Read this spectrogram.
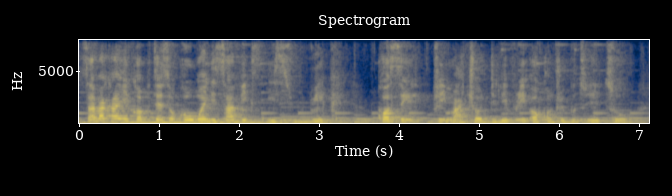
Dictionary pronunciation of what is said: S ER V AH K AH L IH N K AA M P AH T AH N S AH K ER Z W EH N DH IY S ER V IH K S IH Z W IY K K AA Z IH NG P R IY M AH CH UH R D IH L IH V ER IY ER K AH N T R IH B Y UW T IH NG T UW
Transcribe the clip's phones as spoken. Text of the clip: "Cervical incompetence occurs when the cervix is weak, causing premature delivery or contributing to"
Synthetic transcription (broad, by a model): S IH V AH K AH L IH K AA M P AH T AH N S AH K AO W EH N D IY S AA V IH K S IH S W IY K K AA S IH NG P R IY M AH CH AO D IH L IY V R IY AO K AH N T R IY B Y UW T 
